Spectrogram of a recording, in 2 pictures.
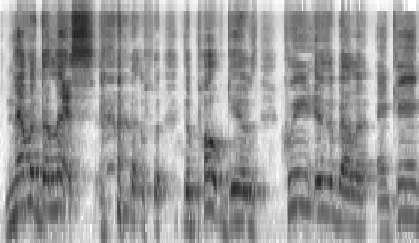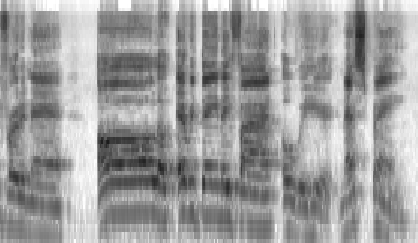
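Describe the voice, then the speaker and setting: A man teaching as a street preacher, emphatic and full of rhetorical questions, with laughing asides. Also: on the high side.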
